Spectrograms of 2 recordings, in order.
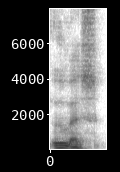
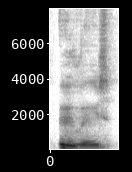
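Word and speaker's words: Uruz: I want to say Uras, something like that. But I will just double check in my book to get the pronunciation just right on that. I was so close. It's Urus.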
